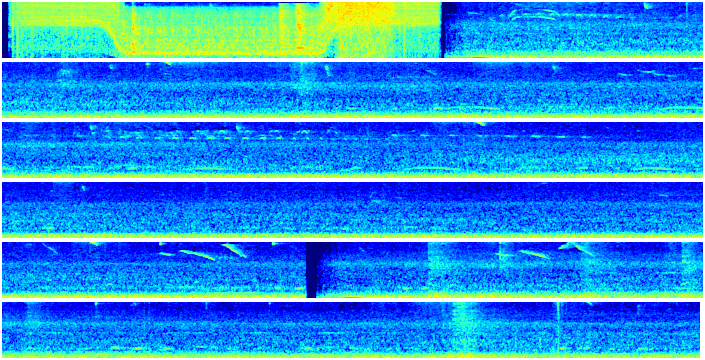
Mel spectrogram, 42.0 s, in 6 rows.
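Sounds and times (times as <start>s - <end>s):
loud mechanical intro sound: 0.1s - 4.4s.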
